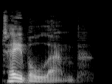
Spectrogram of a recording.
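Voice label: "table lamp", British English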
